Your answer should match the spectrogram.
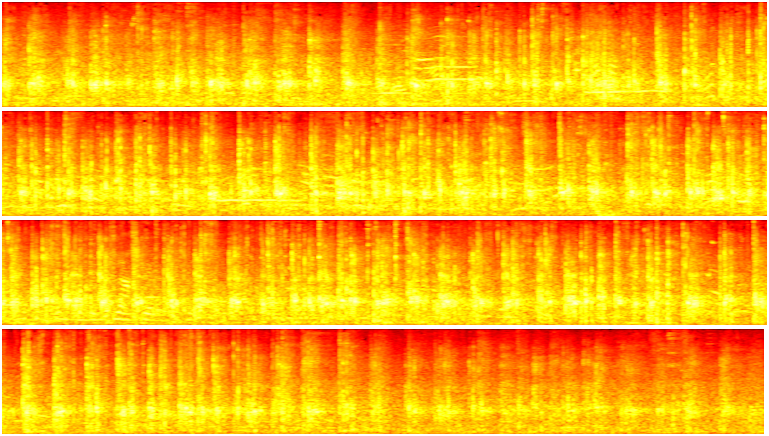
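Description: A carriage horse's shod hooves clip-clopping on cobblestones in a steady walking rhythm, fading a little near the end, with passers-by talking faintly.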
